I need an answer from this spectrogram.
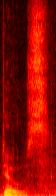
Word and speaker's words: DOS: Microsoft had just delivered Windows 95, an incredibly vast improvement over Windows 3.1 in DOS, or as I like to pronounce it, DOS, like the Spanish word for two.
